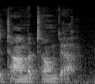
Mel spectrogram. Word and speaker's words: Tama Tonga: I apologize to Tama Tonga.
